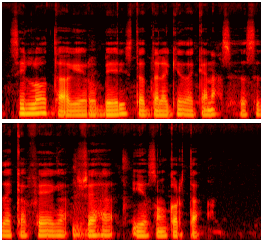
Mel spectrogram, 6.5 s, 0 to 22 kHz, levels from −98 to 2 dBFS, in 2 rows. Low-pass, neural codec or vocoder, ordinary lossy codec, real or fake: none; vocoder, 44.1 kHz, 128 mel bands every 256 samples, BigVGAN v2; none; fake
